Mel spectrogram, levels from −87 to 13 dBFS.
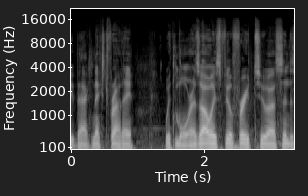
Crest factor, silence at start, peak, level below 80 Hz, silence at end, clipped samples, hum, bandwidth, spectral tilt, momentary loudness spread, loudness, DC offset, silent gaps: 18 dB; 0 s; 0 dBFS; -38 dBFS; 0 s; under 0.1%; none; 16 kHz; -6.5 dB/octave; 10 LU; -20 LUFS; 0.2%; none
